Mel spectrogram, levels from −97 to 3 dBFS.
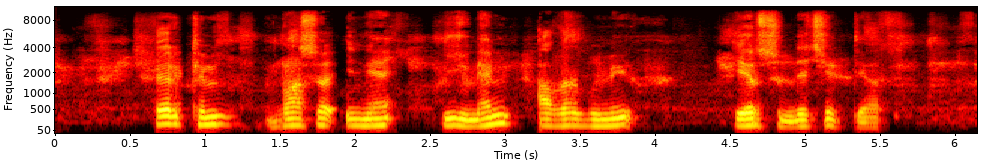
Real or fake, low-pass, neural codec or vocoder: fake; 9.9 kHz; codec, 16 kHz in and 24 kHz out, 1.1 kbps, FireRedTTS-2 codec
